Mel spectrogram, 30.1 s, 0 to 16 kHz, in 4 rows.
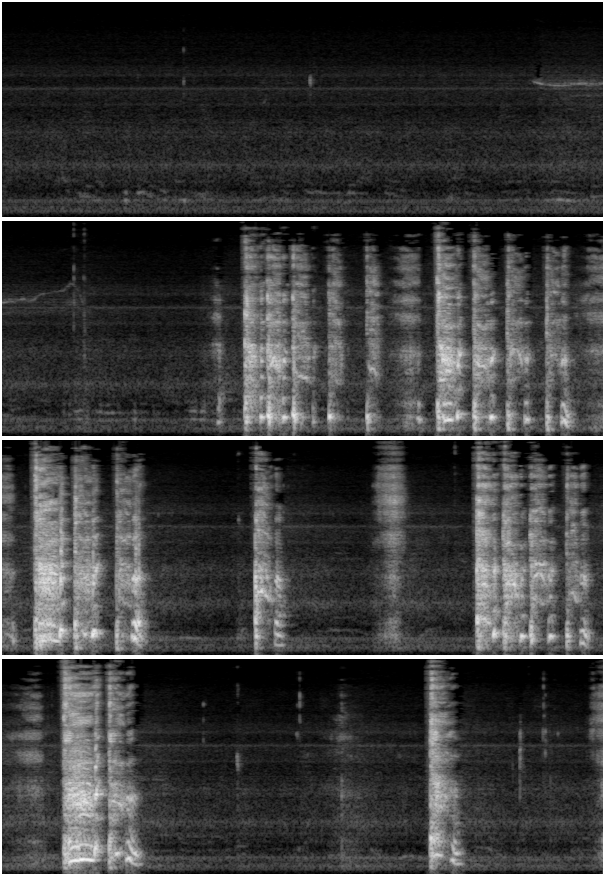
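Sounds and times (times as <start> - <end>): woman coughing: 10.6 - 16.9, 18.2 - 18.6, 21.0 - 22.5, 23.3 - 24.3, 27.9 - 28.4.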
